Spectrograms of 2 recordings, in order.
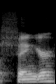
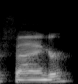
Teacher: the ing, when followed by something else, becomes almost an ang.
